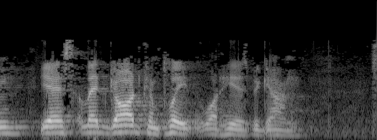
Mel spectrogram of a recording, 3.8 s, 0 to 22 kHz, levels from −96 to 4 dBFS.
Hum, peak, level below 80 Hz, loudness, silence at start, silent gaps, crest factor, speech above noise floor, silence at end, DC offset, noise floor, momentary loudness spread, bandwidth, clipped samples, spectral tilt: none; -8 dBFS; -66 dBFS; -28 LUFS; 0 s; none; 20 dB; 32 dB; 0 s; under 0.1%; -59 dBFS; 13 LU; 8 kHz; under 0.1%; -3.5 dB/octave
